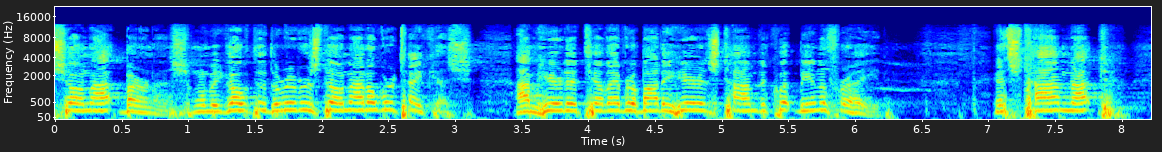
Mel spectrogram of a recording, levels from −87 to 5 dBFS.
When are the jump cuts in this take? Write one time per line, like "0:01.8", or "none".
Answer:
0:03.4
